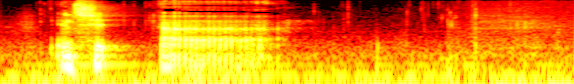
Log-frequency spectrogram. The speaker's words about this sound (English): excuse me. That was a swallowed wrong, not a getting sick cough.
